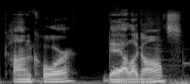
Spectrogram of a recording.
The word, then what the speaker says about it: Concours d'Elegance: That is the correct pronunciation, Concours d'Elegance.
